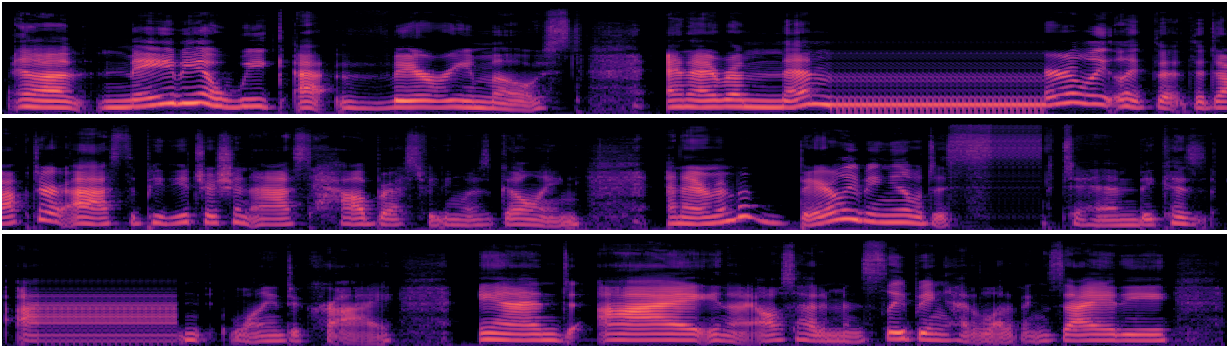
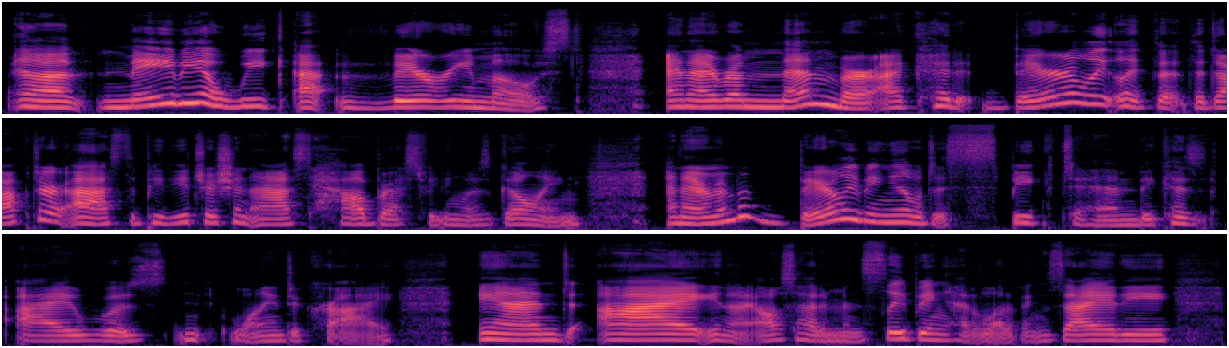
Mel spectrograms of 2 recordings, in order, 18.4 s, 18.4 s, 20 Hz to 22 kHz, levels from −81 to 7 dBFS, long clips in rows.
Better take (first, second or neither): second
